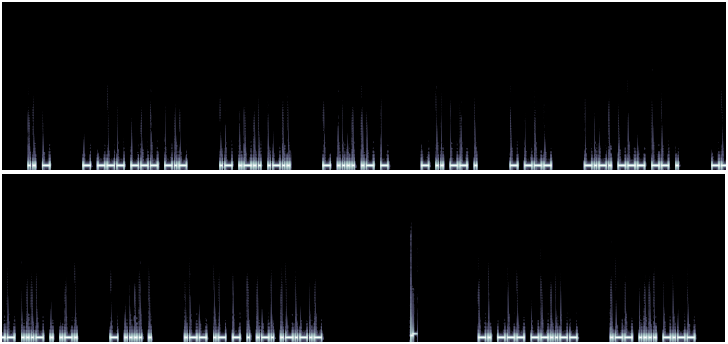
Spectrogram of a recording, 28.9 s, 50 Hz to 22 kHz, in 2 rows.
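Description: Steady single-pitch Morse code beeps keyed at a brisk 25 words per minute with doubled word spacing, sending sentences made from the 300 most common words, quick dots and dashes in clusters separated by short silences, with a brief click near the end and no voices.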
